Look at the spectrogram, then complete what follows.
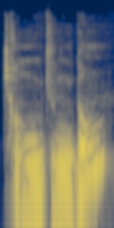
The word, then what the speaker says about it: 정중동: It's often termed as 정중동 or 동중정. Can you pronounce this? Can you repeat, please? Okay, 정중동, 정중도, 동중정.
